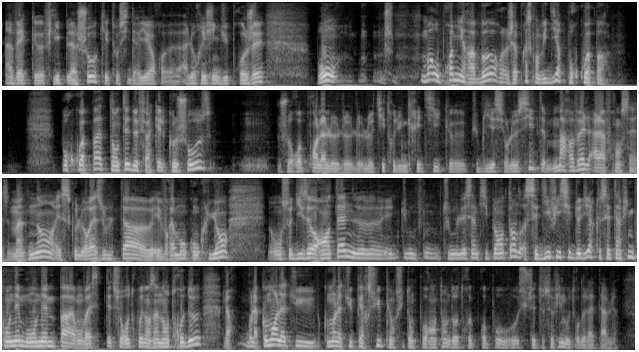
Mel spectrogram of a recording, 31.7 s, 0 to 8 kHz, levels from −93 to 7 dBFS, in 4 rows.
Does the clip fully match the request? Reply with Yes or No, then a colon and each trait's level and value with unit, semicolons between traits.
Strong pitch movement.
Yes: wide, 5.9 semitones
